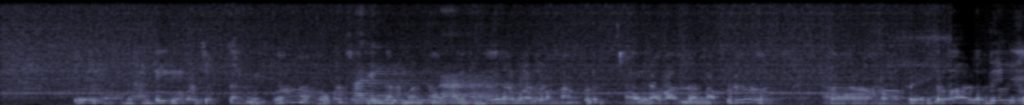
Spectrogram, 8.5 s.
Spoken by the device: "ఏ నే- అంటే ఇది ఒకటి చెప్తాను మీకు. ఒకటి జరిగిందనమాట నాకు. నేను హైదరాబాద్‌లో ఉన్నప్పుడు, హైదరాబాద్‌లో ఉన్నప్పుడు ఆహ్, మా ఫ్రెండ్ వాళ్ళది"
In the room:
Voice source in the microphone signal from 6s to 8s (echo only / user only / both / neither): echo only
